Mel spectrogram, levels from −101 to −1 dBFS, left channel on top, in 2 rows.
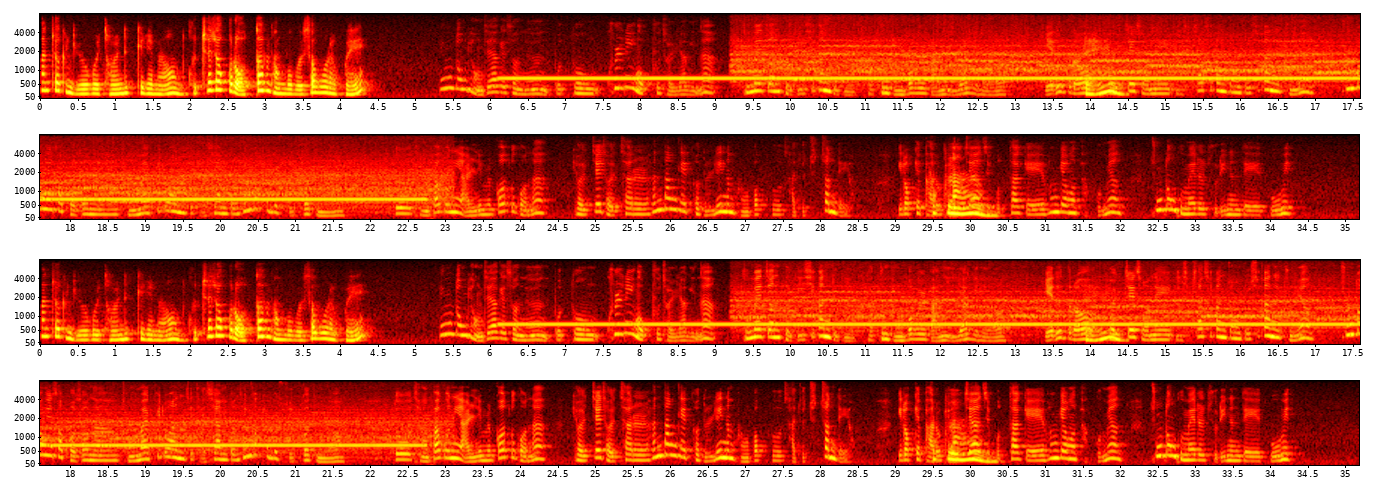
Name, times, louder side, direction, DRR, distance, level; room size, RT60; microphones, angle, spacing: voice 1, 0.0-4.3 13.9-14.5 29.7-30.3, left 3 dB, 85° left, 15 dB, 0.6 m, -26 dB
voice 2, 5.3-9.0 9.3-12.9 13.4-17.0 17.4-20.8 21.1-21.6 22.0-24.3 24.7-27.1 27.3-28.4 29.0-32.0 32.4-34.2, right 2 dB, 35° right, 12 dB, 0.6 m, -36 dB
sound 1, 6.1-22.8, left 1 dB, 60° left, 1.1 m, -33 dB
sound 2, 9.2-23.1, left 3 dB, 25° left, 1.3 m, -41 dB
8.6 x 6.7 x 4.1 m, 0.42 s
head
